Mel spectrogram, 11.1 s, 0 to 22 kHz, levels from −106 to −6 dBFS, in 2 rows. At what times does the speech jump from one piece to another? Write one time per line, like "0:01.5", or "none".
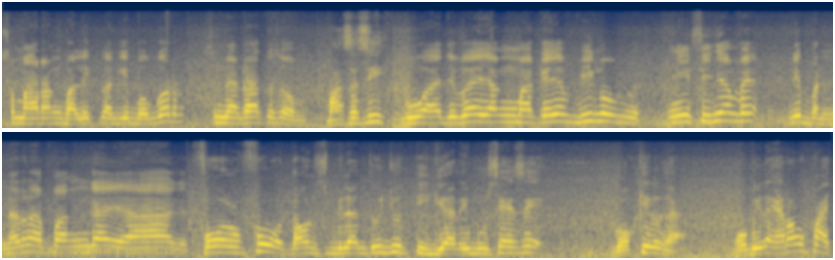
0:01.3
0:02.2
0:04.3
0:06.8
